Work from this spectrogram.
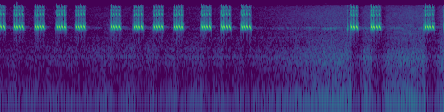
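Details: Shrill, high-pitched chirps of a field cricket, about four per second in an uneven run, then a pause with faint low rumble before a few more chirps resume.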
